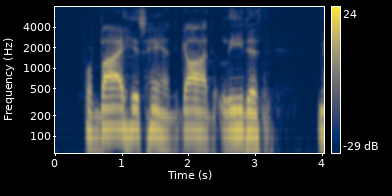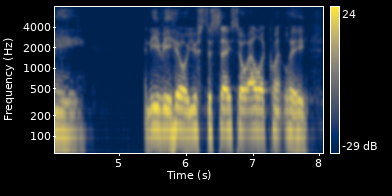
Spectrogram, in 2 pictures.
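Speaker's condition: No condition

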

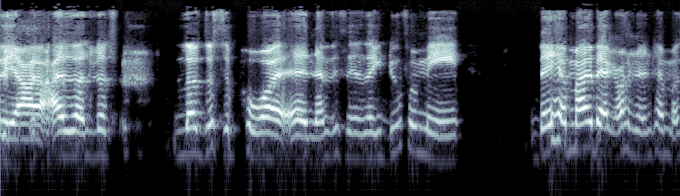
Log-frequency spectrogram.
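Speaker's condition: Down syndrome

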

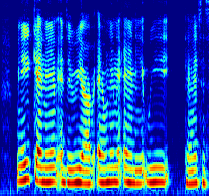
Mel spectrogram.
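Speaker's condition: Down syndrome; present from birth, diagnosed shortly after birth; speech therapy when young, speech therapist Miss Leah

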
